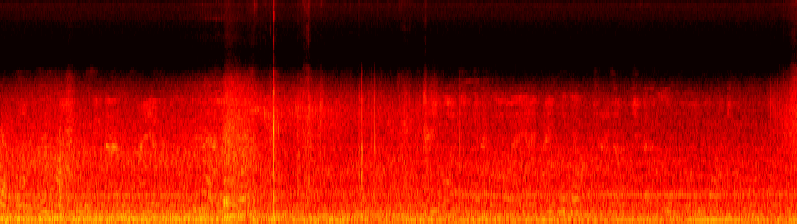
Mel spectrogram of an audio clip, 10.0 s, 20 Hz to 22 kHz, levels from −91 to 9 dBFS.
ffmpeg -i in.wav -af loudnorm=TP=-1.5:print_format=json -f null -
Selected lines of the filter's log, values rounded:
"input_i" : "-33.2",
"input_tp" : "-4.2",
"input_lra" : "4.9",
"input_thresh" : "-43.2",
